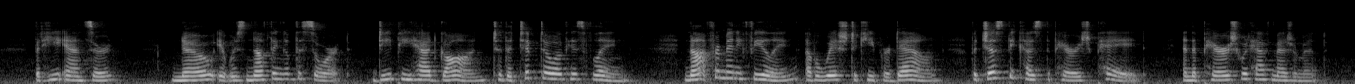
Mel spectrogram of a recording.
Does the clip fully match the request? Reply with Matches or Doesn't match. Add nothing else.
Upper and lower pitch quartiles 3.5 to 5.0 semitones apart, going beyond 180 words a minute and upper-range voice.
Matches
